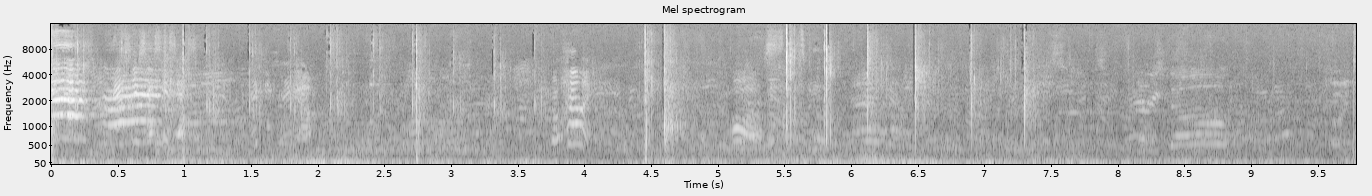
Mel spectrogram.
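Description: Young women call out to each other.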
